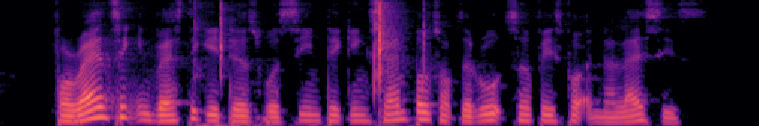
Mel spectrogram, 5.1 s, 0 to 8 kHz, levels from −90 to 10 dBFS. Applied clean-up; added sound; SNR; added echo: classical method spectral subtraction.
